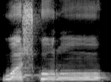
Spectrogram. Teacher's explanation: وہ کو شین کے ساتھ ملائیں گے، ٹھیک ہے. شین ساکنہ ہے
